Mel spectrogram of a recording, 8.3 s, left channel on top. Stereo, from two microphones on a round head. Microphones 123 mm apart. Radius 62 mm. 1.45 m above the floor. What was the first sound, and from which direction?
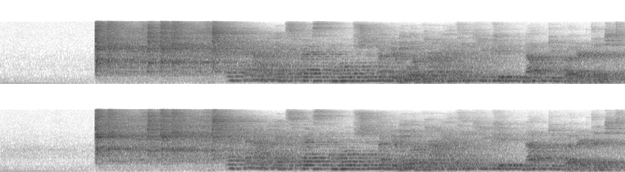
A camera shutter, 5° right (ahead or behind).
